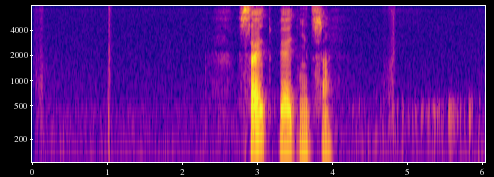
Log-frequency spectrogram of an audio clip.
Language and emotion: Russian, neutral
